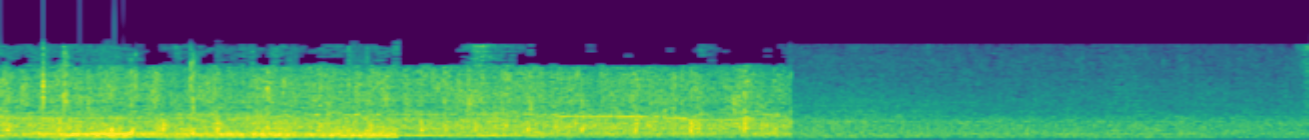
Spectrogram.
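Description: Thunderous crowd applause and cheering right after a presidential oath of office, loud and dense at first, then dropping in level in steps while the clapping goes on.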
